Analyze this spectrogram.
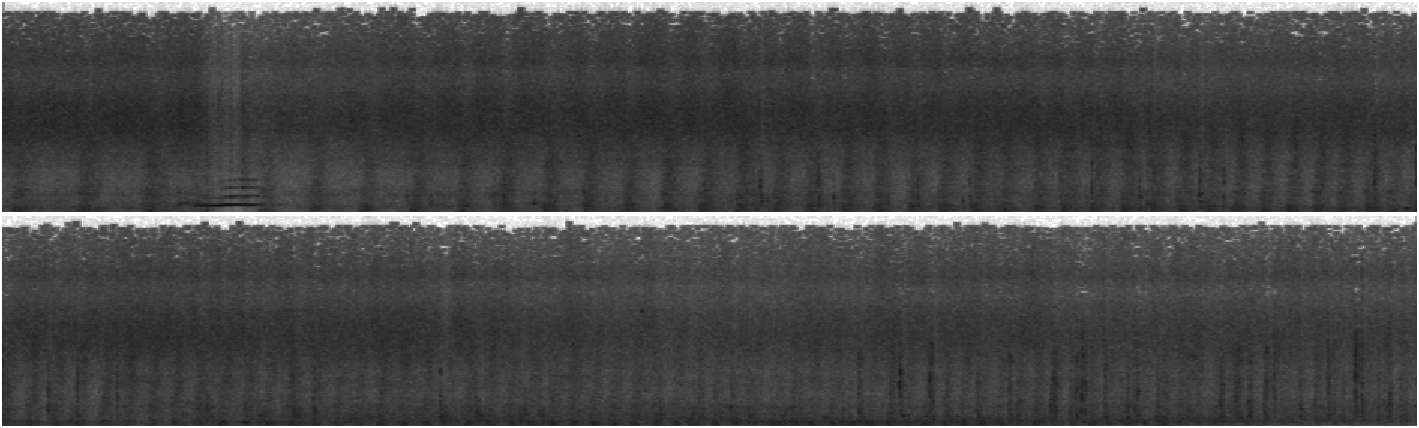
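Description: Narrow-gauge steam locomotive: steam hissing, then a short whistle blast about two seconds in, followed by a steady run of exhaust chuffs that quicken as the train gathers speed.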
